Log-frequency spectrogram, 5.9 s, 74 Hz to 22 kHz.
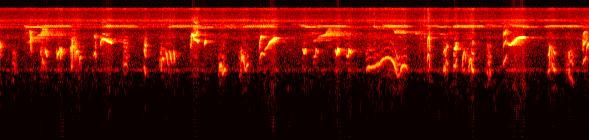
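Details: Bulbul kept as a decoy bird, recorded 22 August 2021: a busy run of short whistled and slurred notes, some rising, some dropping, delivered in quick bursts with brief pauses and a faint steady hum behind.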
